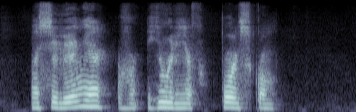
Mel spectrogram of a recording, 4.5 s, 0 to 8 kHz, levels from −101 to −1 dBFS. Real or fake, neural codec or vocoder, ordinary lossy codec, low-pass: fake; codec, 44.1 kHz, 2.6 kbps, DAC; none; 7.2 kHz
